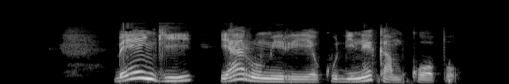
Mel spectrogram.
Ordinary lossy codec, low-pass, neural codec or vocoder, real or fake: AAC, 48 kbps; 7.2 kHz; none; real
